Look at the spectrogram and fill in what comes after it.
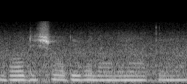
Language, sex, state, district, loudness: Hindi, female, Bihar, Vaishali, -17 LUFS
